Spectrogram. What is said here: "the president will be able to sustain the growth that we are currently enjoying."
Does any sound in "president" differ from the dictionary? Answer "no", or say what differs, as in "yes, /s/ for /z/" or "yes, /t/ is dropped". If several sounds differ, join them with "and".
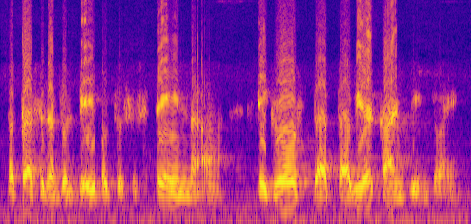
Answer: yes, /s/ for /z/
